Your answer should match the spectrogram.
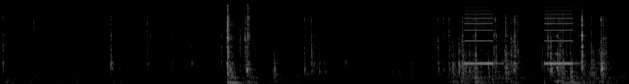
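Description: Key presses on a computer keyboard driving an emulated DOS gaming PC: sparse, faint clicks scattered across several seconds, then one sharp tap and two louder, longer bursts of clatter near the end.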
